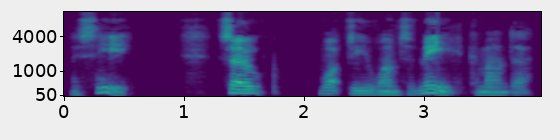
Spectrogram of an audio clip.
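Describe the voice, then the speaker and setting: Haughty society doctor, lowish voice, upper-class English accent, formal, measured, disdainful, radio drama. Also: male voice, big pitch swings. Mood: guarded. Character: haughty, urbane male private doctor being questioned.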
